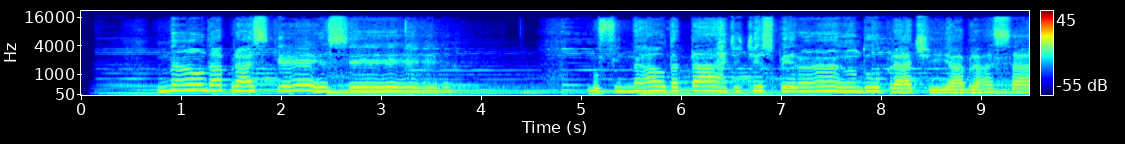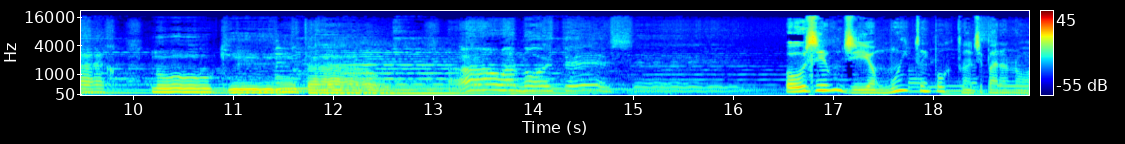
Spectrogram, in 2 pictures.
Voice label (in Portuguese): fem plural, Dia dos Pais Plural – Voz Feminina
